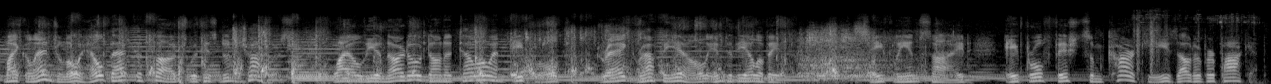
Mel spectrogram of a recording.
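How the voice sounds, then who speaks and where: A man narrating a children's adventure story in a deliberate, theatrical style. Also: mid-range voice, expressive. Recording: loud music behind the voice.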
